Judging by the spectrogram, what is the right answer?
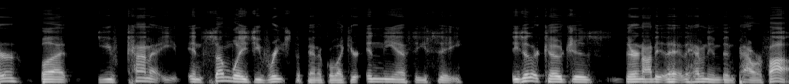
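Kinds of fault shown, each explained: Imaging from linear upsampling: throughout, straight-line interpolation from 8 kHz to 48 kHz leaves a faint mirrored band at 4 to 8 kHz, about 30 dB down.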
